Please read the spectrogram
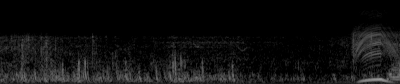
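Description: Faint footsteps on dry, gravelly dirt as a person walks, a scatter of short irregular scuffs and crunches.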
